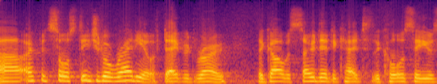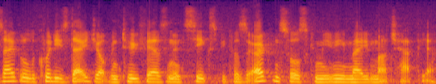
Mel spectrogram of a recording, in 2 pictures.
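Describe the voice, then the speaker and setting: With an Australian accent, a man talks very fast at a fairly high pitch and with fairly even intonation. Noticeable background noise is present. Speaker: video blogger reporting on a tech conference. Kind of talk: casual chat.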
